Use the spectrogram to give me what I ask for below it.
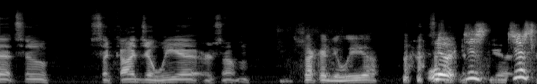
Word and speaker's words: Sacagawea: name is Chicago yeah because they use the Mandan pronunciation but anywhere else you see her name even like on the coins and stuff it's Sacagawea because that was her appropriate name for her tribe her name yes Sacagawea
